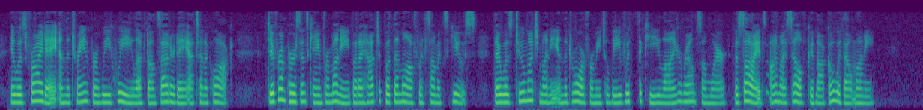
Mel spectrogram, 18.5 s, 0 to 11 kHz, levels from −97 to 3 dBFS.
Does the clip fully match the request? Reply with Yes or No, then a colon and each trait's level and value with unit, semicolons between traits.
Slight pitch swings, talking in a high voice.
Yes: narrow, 2.2 semitones; high, 235 Hz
